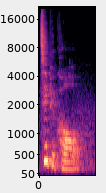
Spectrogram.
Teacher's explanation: It has 3 syllables and the stress is on the first syllable.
